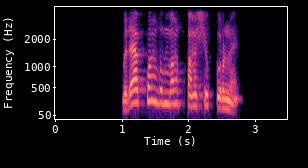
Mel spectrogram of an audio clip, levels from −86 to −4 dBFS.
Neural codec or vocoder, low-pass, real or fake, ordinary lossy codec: codec, 16 kHz, 2 kbps, FreqCodec, larger model; 3.6 kHz; fake; Opus, 24 kbps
